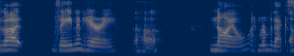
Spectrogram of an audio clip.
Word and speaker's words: Niall: It's just like, I thought it was Neil, and then it's like, no, it's pronounced Niall.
